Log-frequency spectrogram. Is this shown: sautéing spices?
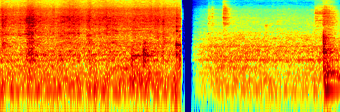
yes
